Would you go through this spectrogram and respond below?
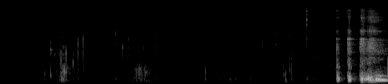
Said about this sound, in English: And I'm just going to sip some water. My throat is cracking for some reason.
